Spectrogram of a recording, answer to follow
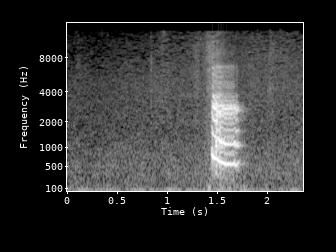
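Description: A cartoon character's short high-pitched, meow-like squeak with a falling pitch, about a second and a half in.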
